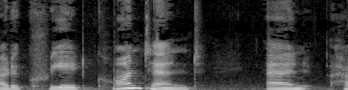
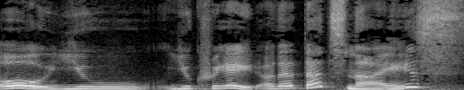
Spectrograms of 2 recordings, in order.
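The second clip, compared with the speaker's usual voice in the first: mock-condescending, put-on condescension; 4 semitones higher than usual. Describing how people once reacted to creators, mimicking a condescending tone. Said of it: "kind of like a condescending tone".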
